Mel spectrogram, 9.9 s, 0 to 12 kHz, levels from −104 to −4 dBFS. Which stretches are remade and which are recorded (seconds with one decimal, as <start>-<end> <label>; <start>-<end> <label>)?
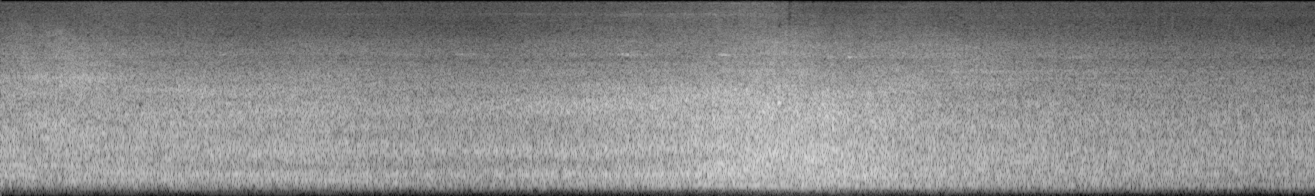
0.0-9.9 remade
